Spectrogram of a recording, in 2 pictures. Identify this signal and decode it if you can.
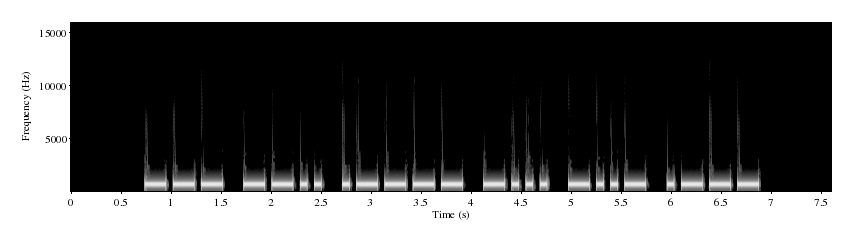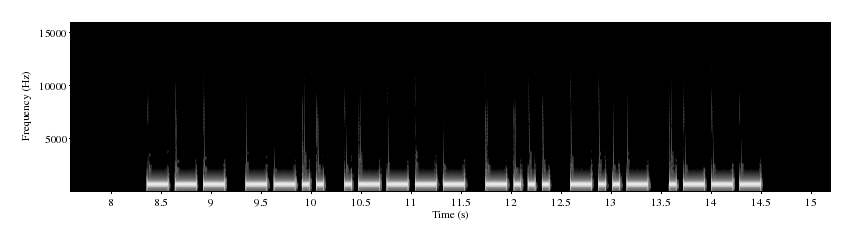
Morse code, heard as a keyed tone, about 17 wpm, 700 Hz. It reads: OZ1BXJ OZ1BXJ
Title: DXCC-100 Call Signs - 6 Characters - Repeated 3x - 17wpm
